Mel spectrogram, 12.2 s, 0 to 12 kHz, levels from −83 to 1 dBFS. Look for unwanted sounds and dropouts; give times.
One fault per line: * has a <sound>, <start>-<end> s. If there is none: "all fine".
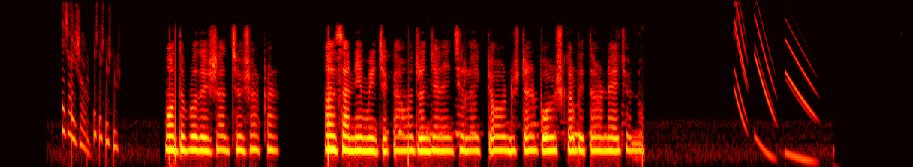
* has a chirp, 0.8-1.7 s
* has a chirp, 9.8-11.0 s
